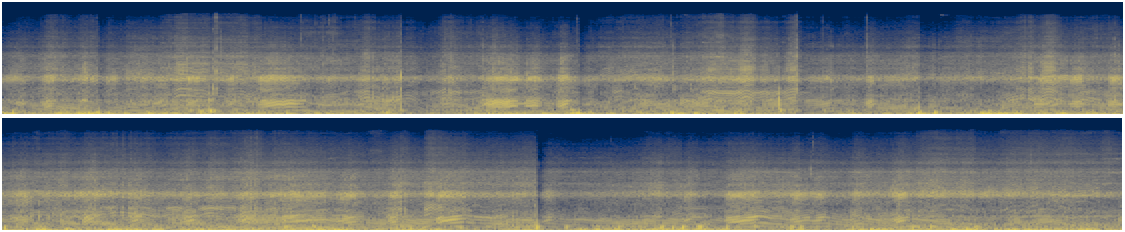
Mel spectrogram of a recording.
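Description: A dirt bike engine roars up close, revving up and down.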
